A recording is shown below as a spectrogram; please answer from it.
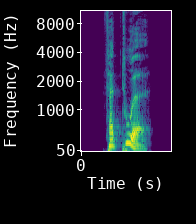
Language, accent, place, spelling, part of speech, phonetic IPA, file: German, Germany, Berlin, vertue, verb, [fɛɐ̯ˈtuːə], De-vertue.ogg
- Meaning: inflection of vertun: 1. first-person singular present 2. first/third-person singular subjunctive I 3. singular imperative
